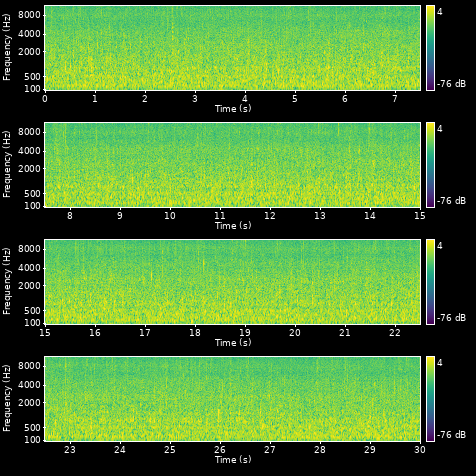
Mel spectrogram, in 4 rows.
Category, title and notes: Soundscapes > Nature
Ambiance Hot Spring Furnas Caldeiras Loop Stereo 04
Hot Spring - Close/Medium Recording - Loop Recorded at Furnas (Caldeiras), São Miguel. Gear: Sony PCM D100.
